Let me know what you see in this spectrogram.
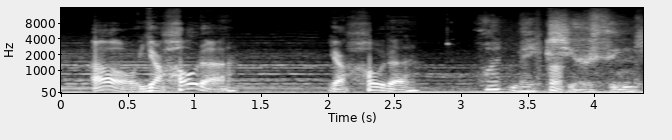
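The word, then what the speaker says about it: Jahoda: For example, Jehoda in Genshin is pronounced with Y instead of J. Oh, Yehoda.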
